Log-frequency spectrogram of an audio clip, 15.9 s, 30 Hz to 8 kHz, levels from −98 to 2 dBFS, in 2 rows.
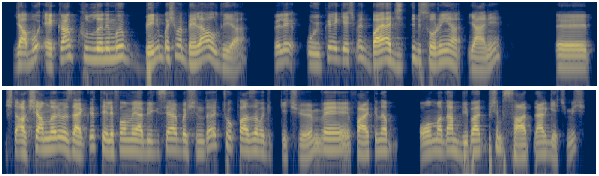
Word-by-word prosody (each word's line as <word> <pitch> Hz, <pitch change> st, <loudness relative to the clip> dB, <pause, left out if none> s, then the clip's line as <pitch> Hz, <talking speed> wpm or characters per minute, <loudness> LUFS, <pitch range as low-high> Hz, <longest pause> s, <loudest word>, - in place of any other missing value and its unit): Ya, 135 Hz, -2 st, +4 dB
bu -, -, -1 dB
ekran 190 Hz, +11 st, +3 dB
kullanımı 190 Hz, +2 st, 0 dB, 0.2 s
benim 150 Hz, +10 st, +3 dB
başıma 215 Hz, -1 st, -3 dB
bela 180 Hz, +9 st, +3 dB
oldu, 145 Hz, -10 st, -6 dB
ya. 105 Hz, -3 st, -5 dB, 0.4 s
Böyle, 155 Hz, +4 st, -3 dB, 0.2 s
uykuya 140 Hz, +8 st, -5 dB
geçmek 175 Hz, +1 st, -5 dB
bayağı 165 Hz, +3 st, +8 dB
ciddi 130 Hz, +10 st, -8 dB
bir -, -, -8 dB
sorun 145 Hz, 0 st, -1 dB
ya 160 Hz, -1 st, -2 dB
yani. 95 Hz, 0 st, -2 dB, 0.7 s
Iıı, 115 Hz, -1 st, -1 dB
işte, -, -, -3 dB
akşamları 160 Hz, +5 st, +4 dB
özellikle 175 Hz, +3 st, +3 dB
telefon 150 Hz, +1 st, -1 dB
veya 145 Hz, -2 st, +2 dB
bilgisayar 150 Hz, +3 st, -1 dB
başında 140 Hz, +6 st, -5 dB
çok 175 Hz, -, -7 dB
fazla 155 Hz, -2 st, +2 dB
vakit 125 Hz, -5 st, -10 dB
geçiriyorum 100 Hz, -5 st, -7 dB
ve 155 Hz, 0 st, +2 dB
farkında 145 Hz, +5 st, +1 dB
p -, -, -23 dB, 0.4 s
olmadan 145 Hz, +1 st, -1 dB
bir 125 Hz, -, -6 dB
bakmışım 145 Hz, -, 0 dB
saatler 110 Hz, +9 st, +1 dB
geçmiş. 115 Hz, -7 st, -12 dB
150 Hz, 145 wpm, -23 LUFS, 130-170 Hz, 0.7 s, bayağı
